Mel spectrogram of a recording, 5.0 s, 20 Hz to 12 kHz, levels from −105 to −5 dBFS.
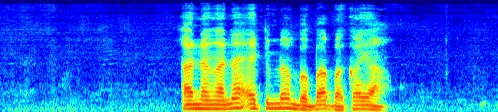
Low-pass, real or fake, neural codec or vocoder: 10.8 kHz; fake; codec, 44.1 kHz, 3.4 kbps, Pupu-Codec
